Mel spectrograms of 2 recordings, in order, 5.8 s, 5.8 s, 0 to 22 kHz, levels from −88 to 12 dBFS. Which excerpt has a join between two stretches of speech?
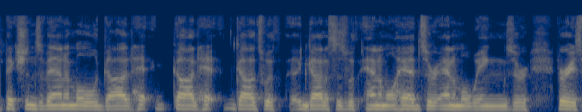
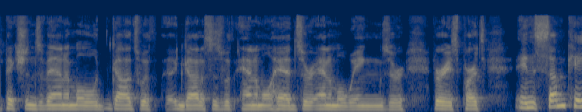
second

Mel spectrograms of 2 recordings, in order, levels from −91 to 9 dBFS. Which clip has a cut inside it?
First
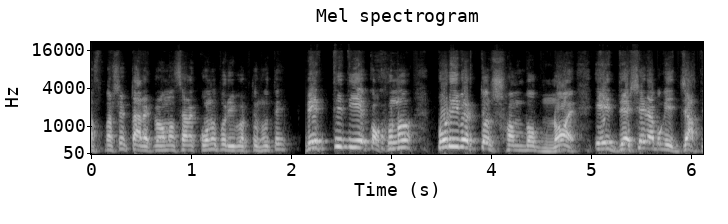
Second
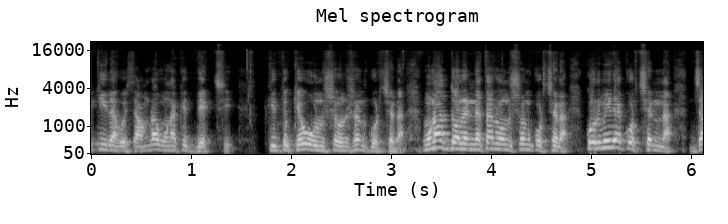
first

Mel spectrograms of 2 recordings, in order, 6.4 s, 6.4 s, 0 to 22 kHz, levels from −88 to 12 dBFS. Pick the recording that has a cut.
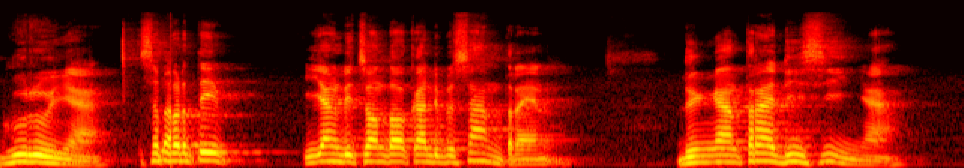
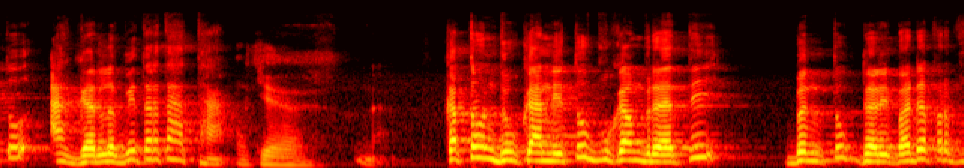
first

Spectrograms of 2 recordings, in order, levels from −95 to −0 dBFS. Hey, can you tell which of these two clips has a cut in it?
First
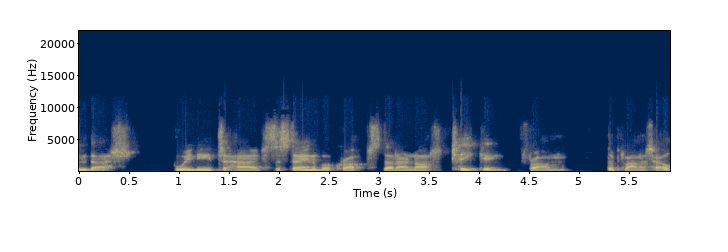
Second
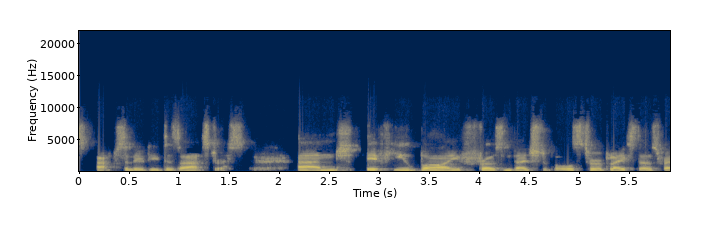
second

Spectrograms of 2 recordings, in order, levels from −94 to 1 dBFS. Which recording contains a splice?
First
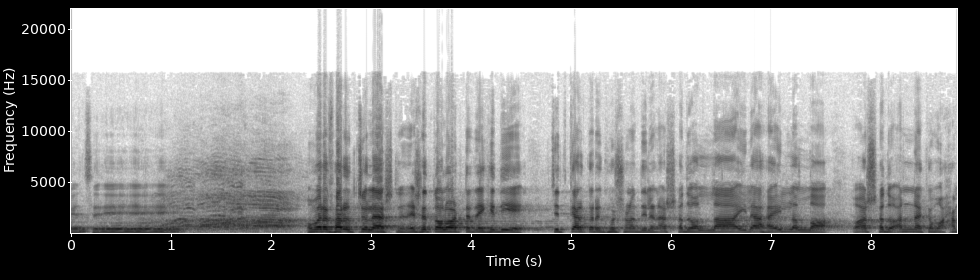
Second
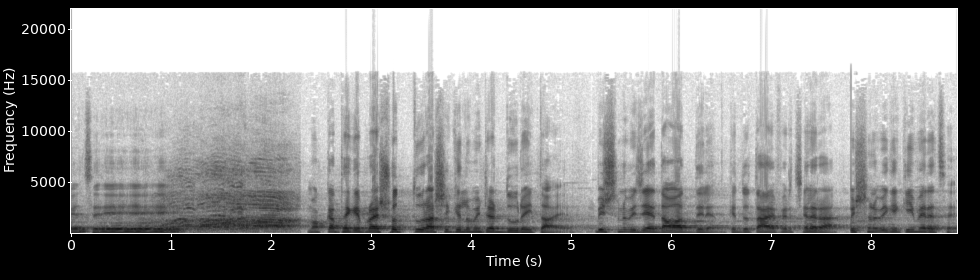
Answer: second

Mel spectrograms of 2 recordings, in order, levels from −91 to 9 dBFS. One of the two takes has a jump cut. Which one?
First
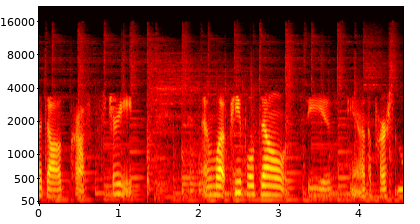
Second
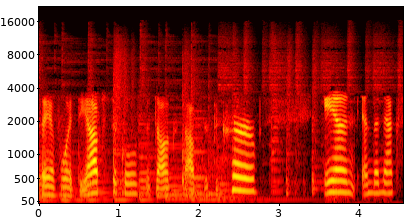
first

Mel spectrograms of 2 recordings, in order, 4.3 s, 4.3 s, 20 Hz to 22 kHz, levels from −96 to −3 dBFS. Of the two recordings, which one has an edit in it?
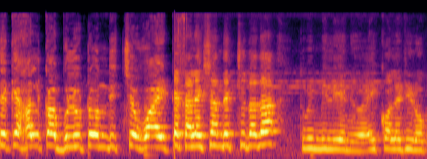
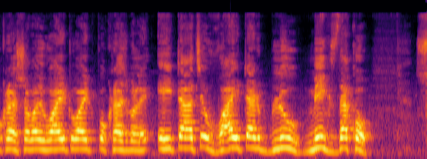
first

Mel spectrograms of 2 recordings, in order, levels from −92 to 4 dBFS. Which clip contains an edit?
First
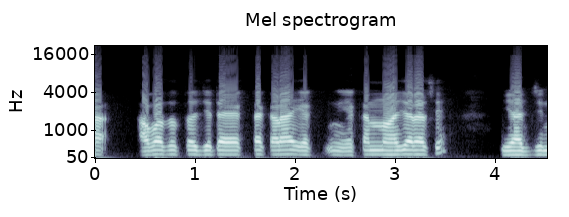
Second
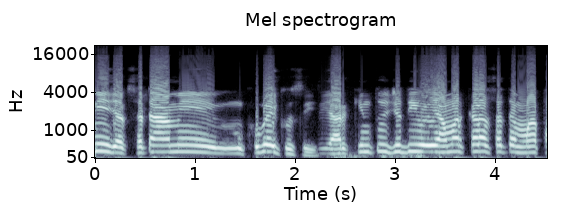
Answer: second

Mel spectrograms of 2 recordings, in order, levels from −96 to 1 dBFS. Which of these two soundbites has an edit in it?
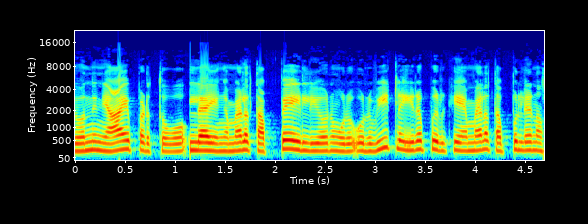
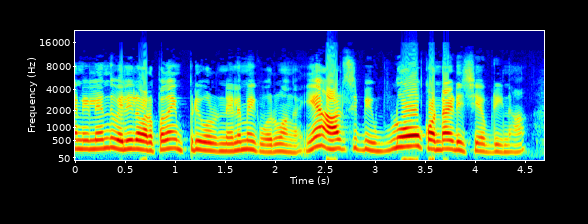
first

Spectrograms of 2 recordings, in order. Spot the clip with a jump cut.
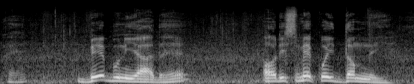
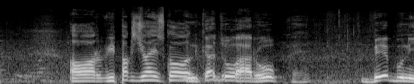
second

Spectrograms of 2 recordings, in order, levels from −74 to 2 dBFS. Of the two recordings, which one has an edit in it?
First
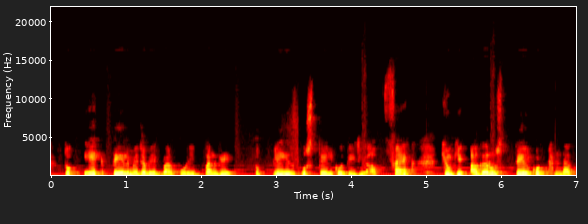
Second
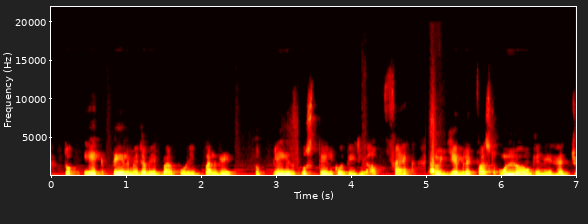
second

